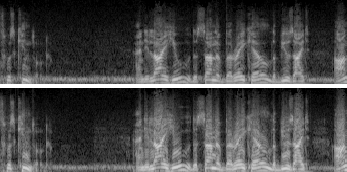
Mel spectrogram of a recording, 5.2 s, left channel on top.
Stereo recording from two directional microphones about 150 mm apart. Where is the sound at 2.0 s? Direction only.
15° right (ahead or behind).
